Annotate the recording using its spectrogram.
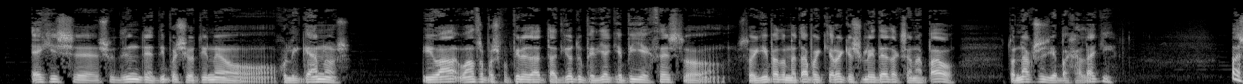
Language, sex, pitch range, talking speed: Greek, male, 115-150 Hz, 195 wpm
